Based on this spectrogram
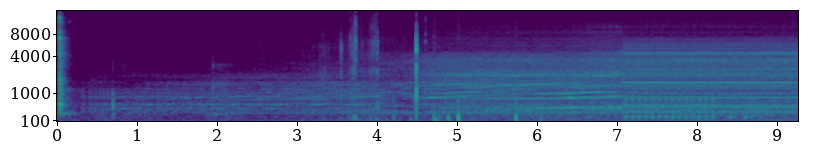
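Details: Atari MEGAFILE 30 hard disk connected to an Atari 1040 ST, unknown condition: quiet whir climbing steadily in pitch over several seconds then settling to an even hum; normal hard drive spin-up.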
